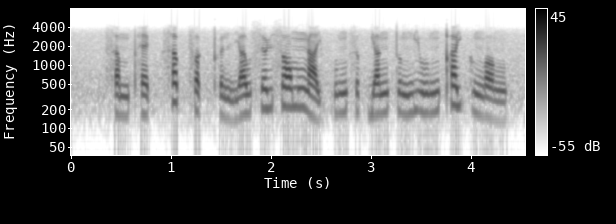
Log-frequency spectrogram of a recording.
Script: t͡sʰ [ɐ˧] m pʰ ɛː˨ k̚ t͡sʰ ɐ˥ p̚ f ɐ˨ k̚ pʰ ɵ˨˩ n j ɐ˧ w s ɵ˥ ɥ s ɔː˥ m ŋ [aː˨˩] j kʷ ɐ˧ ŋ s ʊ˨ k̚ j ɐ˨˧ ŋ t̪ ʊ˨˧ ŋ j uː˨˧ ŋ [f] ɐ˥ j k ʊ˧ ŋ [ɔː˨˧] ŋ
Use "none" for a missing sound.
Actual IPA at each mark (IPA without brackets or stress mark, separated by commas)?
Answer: ɐ˨, aː˨˩, pʰ, ɔː˨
